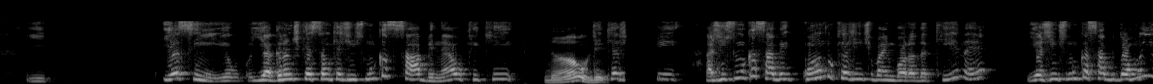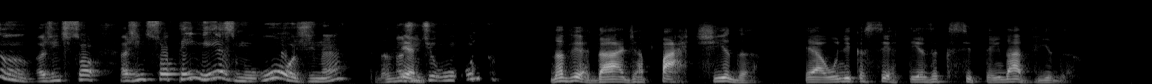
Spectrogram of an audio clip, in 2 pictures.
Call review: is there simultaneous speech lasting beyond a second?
No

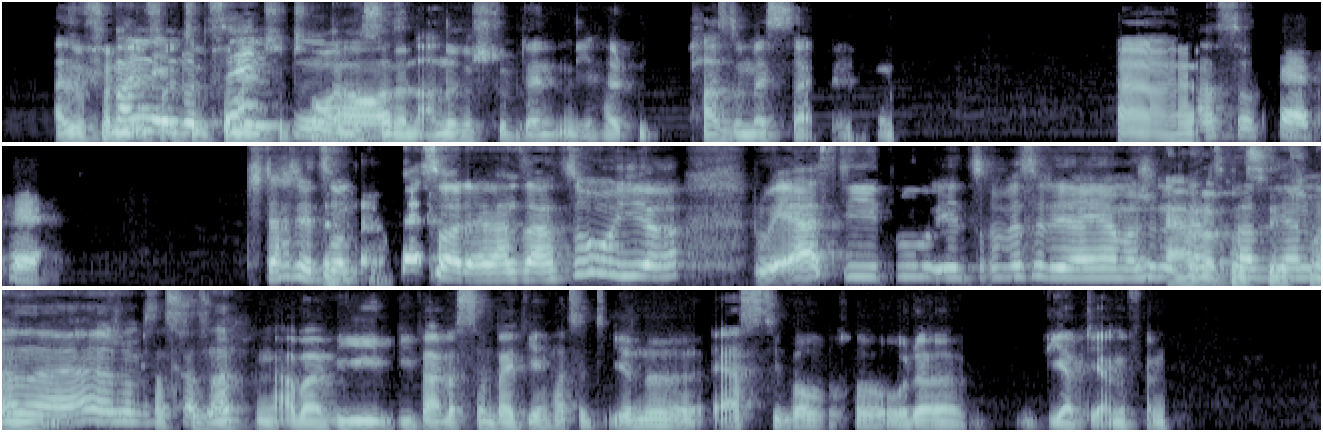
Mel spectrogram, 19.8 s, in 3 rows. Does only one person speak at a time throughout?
No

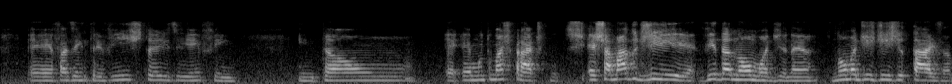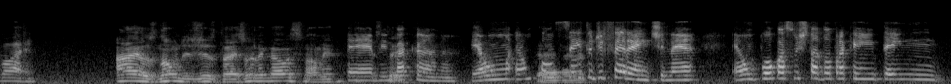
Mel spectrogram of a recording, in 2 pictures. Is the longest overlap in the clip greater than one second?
No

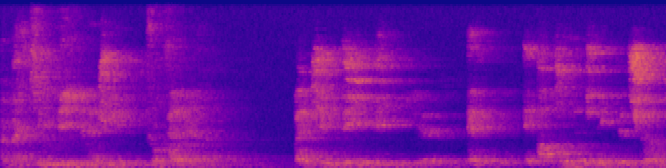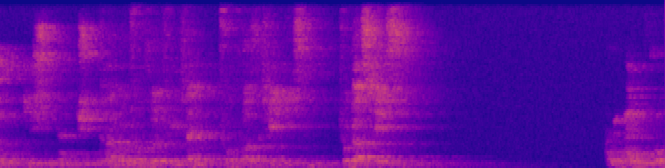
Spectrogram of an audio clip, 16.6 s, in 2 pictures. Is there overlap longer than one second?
No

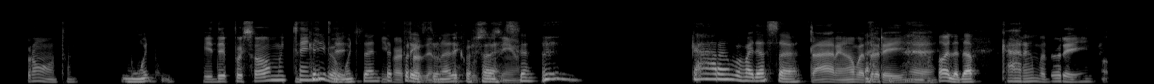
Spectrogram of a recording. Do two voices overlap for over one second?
Yes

